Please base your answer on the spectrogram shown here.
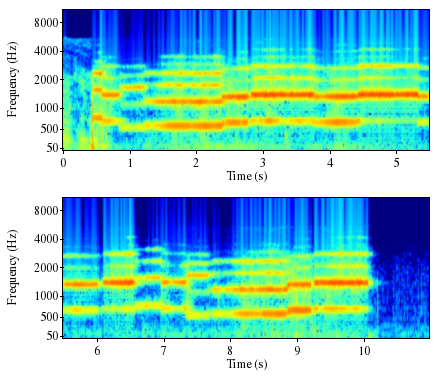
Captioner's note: pounding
